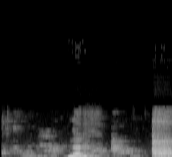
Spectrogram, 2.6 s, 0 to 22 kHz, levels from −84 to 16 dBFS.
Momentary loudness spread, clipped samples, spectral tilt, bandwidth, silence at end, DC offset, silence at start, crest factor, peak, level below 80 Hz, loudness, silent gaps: 21 LU; under 0.1%; -6 dB/octave; 7.4 kHz; 0 s; under 0.1%; 0.05 s; 16 dB; -2 dBFS; -58 dBFS; -17 LUFS; none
